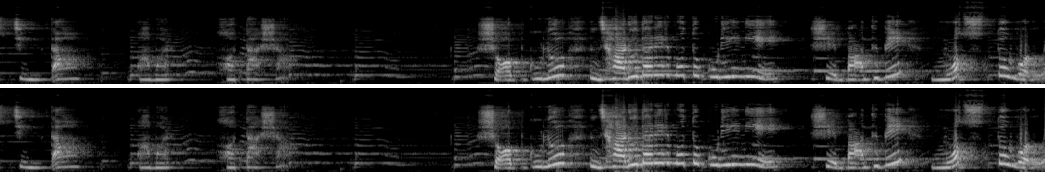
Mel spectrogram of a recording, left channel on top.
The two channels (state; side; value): normal; both; correlation 0.58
